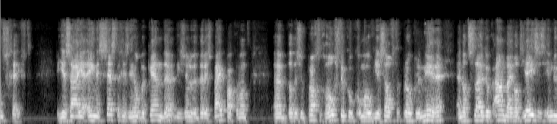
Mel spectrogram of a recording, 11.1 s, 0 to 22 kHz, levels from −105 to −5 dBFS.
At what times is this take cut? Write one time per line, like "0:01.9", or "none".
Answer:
none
